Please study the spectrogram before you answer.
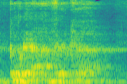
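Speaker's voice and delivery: very slow, mock-solemn deep rumble; mysterious inner voice. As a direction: drag it out like a booming voice from beyond. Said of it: "I'd hear this voice inside me".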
